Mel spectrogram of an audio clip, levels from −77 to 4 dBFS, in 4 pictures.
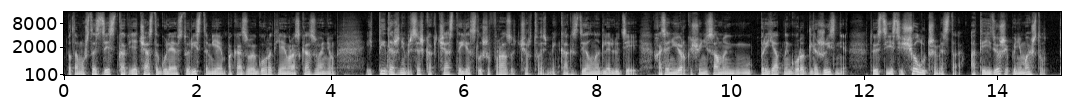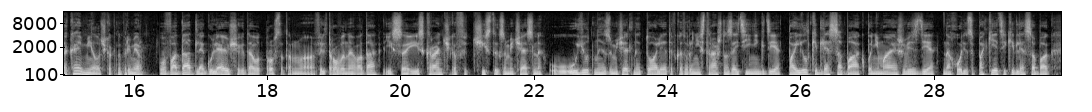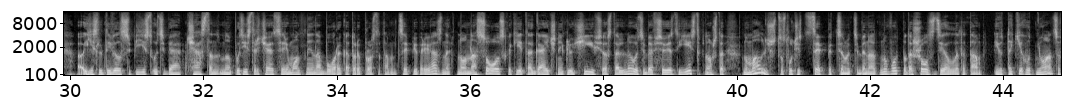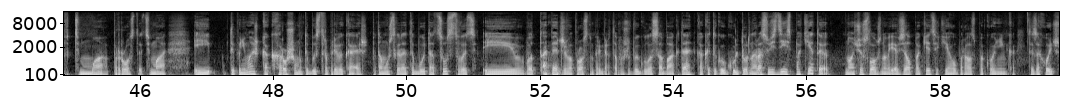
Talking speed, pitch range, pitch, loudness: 190 wpm, 95-110 Hz, 100 Hz, -12 LUFS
